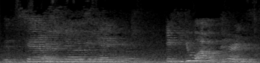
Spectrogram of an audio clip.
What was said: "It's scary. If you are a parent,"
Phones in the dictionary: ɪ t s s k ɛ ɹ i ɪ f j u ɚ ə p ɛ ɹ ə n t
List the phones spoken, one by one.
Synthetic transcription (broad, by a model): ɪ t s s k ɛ i ɪ f j u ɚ ə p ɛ ɹ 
